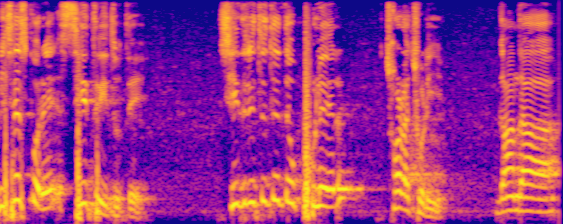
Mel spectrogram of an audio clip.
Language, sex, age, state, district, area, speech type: Bengali, male, 45-60, West Bengal, Paschim Medinipur, rural, spontaneous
